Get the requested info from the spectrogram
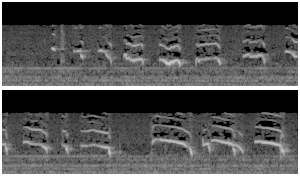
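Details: Puppy whimpering in a quick series of high, bending whines that rise then fall, about two per second, some cries sliding downward, with a faint steady hum underneath.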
